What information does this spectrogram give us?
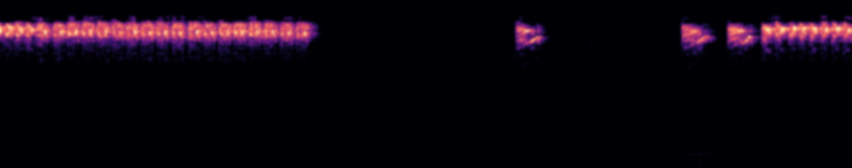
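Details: Little spiderhunter recorded as a master track for songbirds opens with a fast, shrill, even trill of about three seconds. After a silence come scattered sharp chips, then the rapid trill starts again.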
